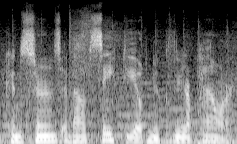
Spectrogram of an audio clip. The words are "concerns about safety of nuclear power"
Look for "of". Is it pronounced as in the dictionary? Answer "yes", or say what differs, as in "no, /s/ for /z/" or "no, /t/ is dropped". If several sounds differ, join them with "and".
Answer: yes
